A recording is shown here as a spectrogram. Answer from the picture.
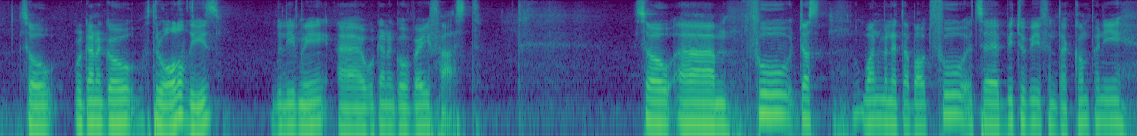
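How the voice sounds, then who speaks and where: A man at a medium pitch and moderate pace, fairly even in intonation, with long, frequent pauses. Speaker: fintech product head. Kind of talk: presentation.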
